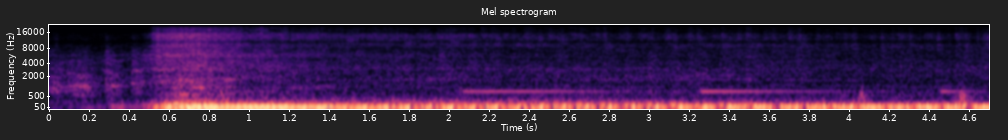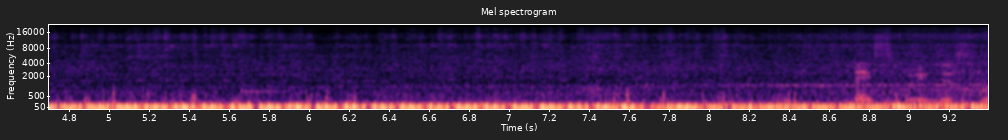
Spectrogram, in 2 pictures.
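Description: A Whipple-supercharged Chevrolet Silverado with headers, new plug wires and a 3-inch exhaust cranks and fires at close range, then settles into a loud, steady, deep-throated running note with slight revving that lasts to the end.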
